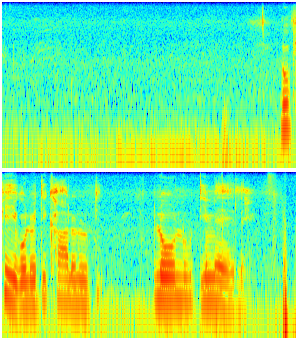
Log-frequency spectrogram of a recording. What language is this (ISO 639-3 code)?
ssw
